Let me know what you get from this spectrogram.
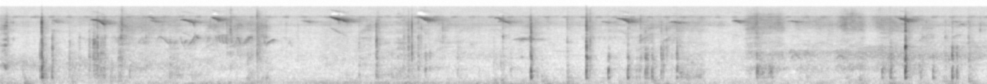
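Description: Small birds chirping: short, high notes slipping downward, repeated many times. Scattered light clicks and taps sound among them.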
